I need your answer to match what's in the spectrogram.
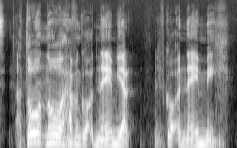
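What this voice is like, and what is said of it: Put-on Scottish accent. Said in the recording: “Scotty McScottman ... It's as good as my accent”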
